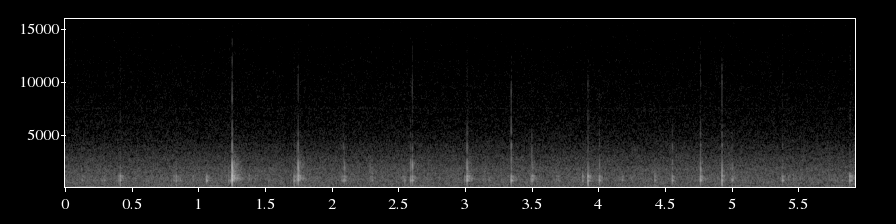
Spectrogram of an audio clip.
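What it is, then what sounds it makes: Plastic cup tapped with fingernails. Fingernails tap the flat base of a small, empty, white disposable plastic cup held upside down, its hollow body giving each tap a light, dry, hollow click. About sixteen quick, irregularly spaced taps sound, each short and mid-pitched with a little bright edge, and no ring after it. The taps are quiet and close.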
